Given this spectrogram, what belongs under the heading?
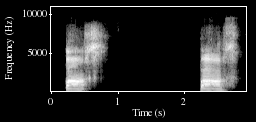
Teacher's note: So that CH, when you are pronouncing as a hard, then the sound should come from your throat. Okay, it is not from your mouth.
